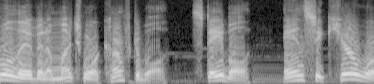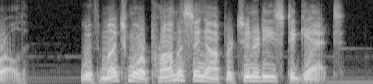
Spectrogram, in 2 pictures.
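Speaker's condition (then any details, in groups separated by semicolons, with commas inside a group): No condition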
